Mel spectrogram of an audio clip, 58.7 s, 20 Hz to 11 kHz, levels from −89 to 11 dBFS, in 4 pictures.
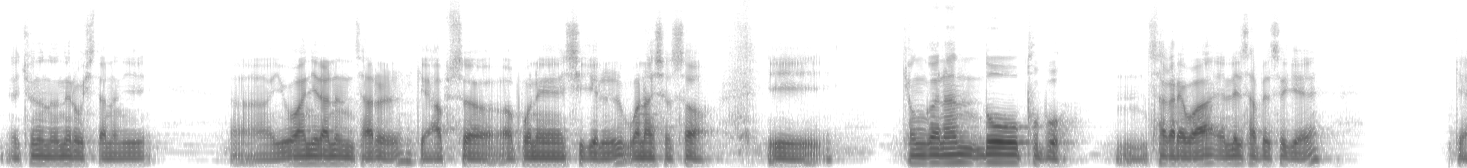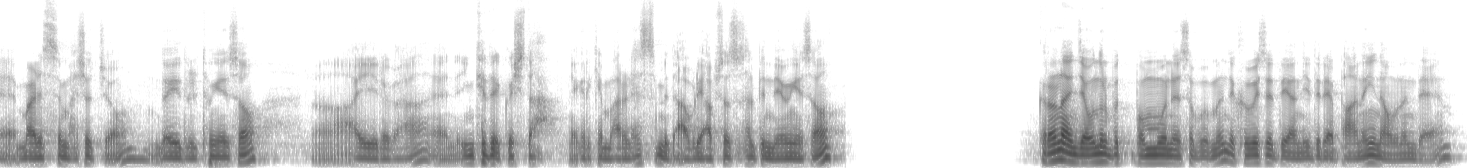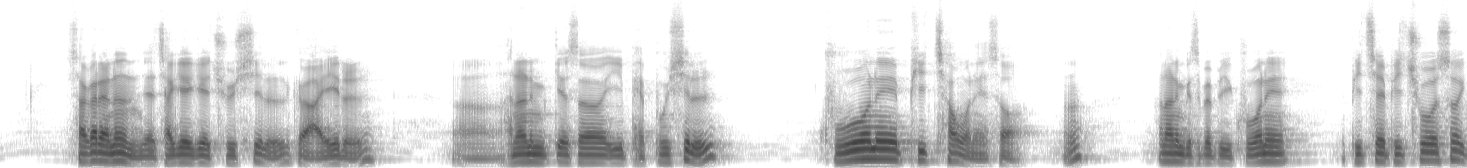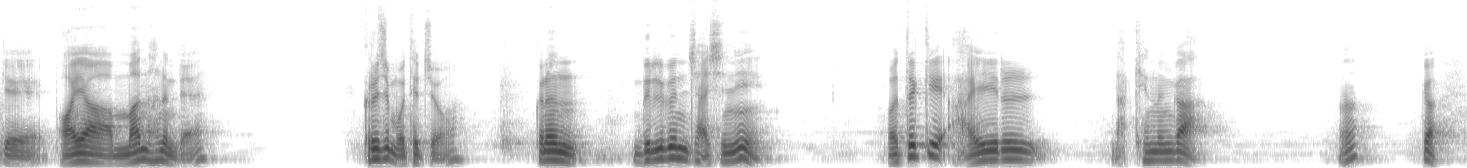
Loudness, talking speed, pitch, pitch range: -27 LUFS, 220 characters per minute, 95 Hz, 80-120 Hz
